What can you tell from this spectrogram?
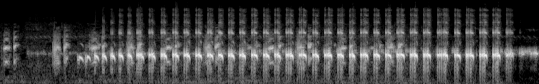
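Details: Frog giving a long, rapid pulsed trill, about five notes per second, steady and even for several seconds after a couple of brief introductory notes.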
